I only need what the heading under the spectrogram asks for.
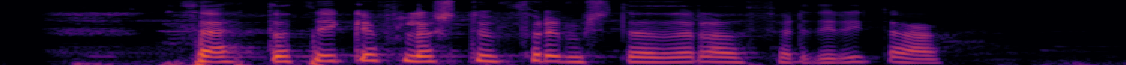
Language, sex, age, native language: Icelandic, female, 50-59, Icelandic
